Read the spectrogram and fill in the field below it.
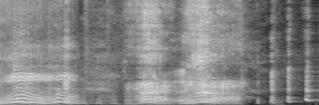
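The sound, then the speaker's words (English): Loud, wet chewing and slurping, starting with a growly, wavering vocal noise, then messy smacking, ending in a few sharp lip smacks. It sounds like a voice imitating the chewing. “Who chews like that?”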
